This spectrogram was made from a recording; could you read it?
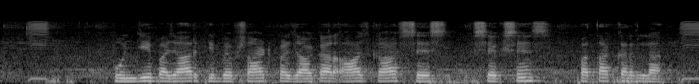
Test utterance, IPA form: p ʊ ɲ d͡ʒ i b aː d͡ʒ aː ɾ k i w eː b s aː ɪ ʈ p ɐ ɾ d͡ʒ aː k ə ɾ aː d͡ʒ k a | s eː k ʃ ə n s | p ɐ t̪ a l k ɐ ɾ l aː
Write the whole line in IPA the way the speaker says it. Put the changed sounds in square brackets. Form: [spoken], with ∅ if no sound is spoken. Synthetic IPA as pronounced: p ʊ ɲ d͡ʒ i b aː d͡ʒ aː ɾ k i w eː b s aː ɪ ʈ p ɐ ɾ d͡ʒ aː k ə ɾ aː d͡ʒ k a | s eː k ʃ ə n s | p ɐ t̪ a [∅] k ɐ ɾ l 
